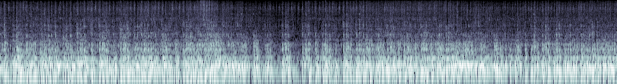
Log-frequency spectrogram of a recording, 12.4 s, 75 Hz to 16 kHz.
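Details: 1993 Harley FXR Evolution 89ci stroker, new build first start-up, air cleaner off: loud, lumpy V-twin idle with a couple of short throttle blips pulling cleanly and settling back, accelerator pump turned down a couple turns; healthy normal idle.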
